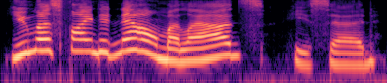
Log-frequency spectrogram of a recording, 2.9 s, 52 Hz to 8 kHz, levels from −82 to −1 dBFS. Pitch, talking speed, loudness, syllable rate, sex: 265 Hz, 185 wpm, -15 LUFS, 3.4 syllables/s, female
